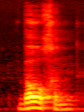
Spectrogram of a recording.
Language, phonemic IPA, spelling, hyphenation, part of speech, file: Dutch, /ˈboːɣə(n)/, bogen, bo‧gen, verb / noun, Nl-bogen.ogg
- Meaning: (verb) 1. to claim recognition 2. to (cause to) bend; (noun) plural of boog; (verb) inflection of buigen: 1. plural past indicative 2. plural past subjunctive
